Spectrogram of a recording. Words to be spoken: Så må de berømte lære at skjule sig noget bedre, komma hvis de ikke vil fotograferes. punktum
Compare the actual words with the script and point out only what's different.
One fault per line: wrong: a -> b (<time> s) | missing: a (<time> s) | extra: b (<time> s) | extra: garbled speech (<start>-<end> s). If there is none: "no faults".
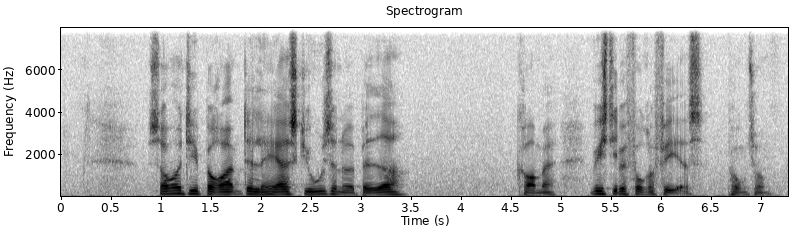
missing: ikke (5.6 s)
